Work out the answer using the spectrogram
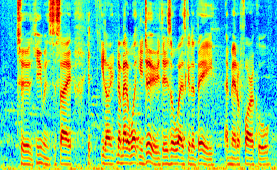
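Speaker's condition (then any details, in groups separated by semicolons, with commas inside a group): Cleft lip and palate; repeated hospital stays and surgeries as a baby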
